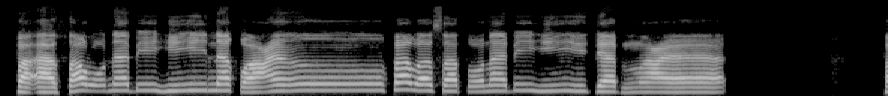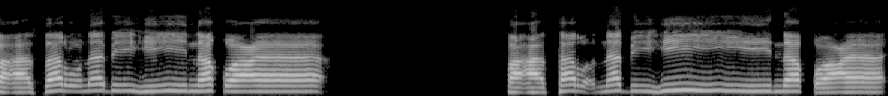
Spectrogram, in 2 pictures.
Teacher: এখানে কফের উপরে সাকিন আছে, কফকে কলকলা করতে হবে। কফ ত বা জিম দাল, এই পাঁচটা অক্ষর আমরা কলকলা করতে বলি সাকিন হলে।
